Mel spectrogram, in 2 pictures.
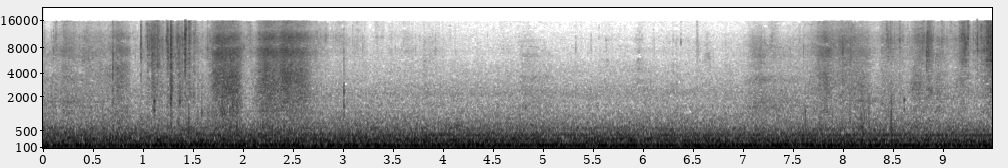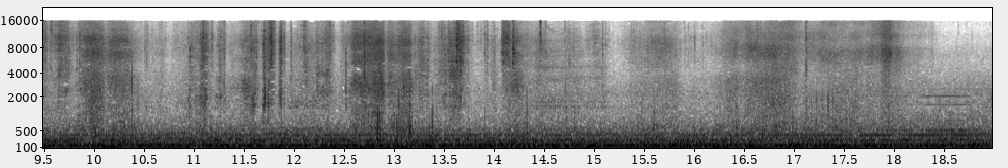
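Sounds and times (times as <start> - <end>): steady low hum: 0.0 - 18.9
potatoes rustling and knocking: 8.2 - 18.0.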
